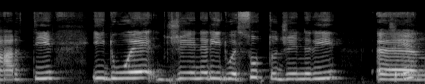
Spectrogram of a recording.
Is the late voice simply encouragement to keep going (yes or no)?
yes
